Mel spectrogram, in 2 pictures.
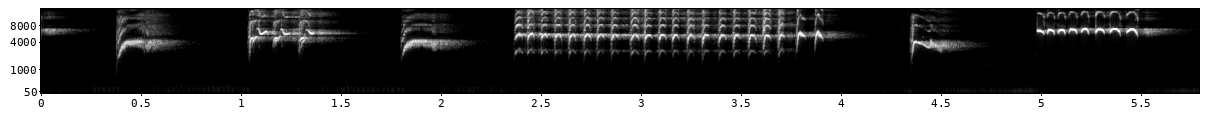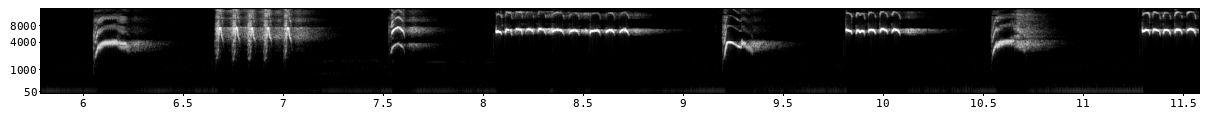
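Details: Cucak cungkok bulbul song used as a tutor recording for training captive birds: high whistled notes alternate with sharp downslurred chirps and a dense buzzy rattle, with a steady low hum underneath.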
